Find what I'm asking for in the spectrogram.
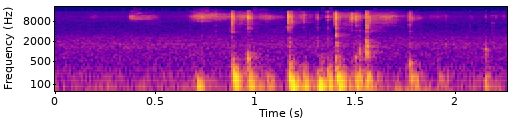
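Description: Someone types HTML code on a computer keyboard in short, irregular bursts of close, crisp key clicks with brief pauses between them.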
